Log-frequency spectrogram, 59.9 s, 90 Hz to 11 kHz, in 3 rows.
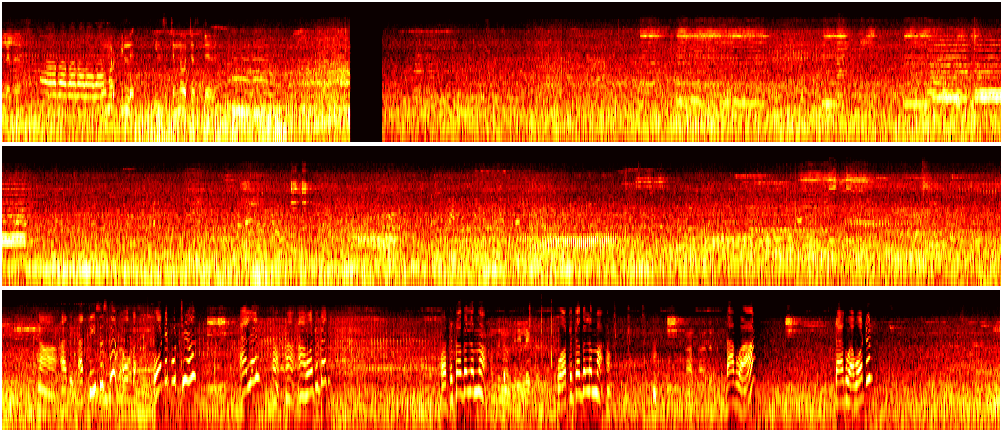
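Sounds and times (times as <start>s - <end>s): road traffic noise: 0.0s - 7.0s, 7.6s - 59.9s
indistinct voices: 3.0s - 5.6s, 48.7s - 55.0s
vehicle horns honking: 12.7s - 15.5s, 16.4s - 20.6s, 25.8s - 26.3s, 32.5s - 33.4s, 34.6s - 37.8s, 40.0s - 41.0s, 44.0s - 44.7s, 53.1s - 54.2s, 55.6s - 56.5s, 57.7s - 59.9s.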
